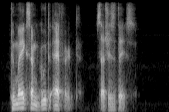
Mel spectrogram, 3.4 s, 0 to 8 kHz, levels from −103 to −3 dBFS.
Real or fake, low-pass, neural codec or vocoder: fake; 7.2 kHz; codec, 24 kHz, 3 kbps, HILCodec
